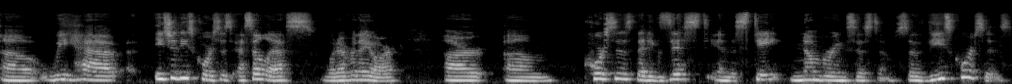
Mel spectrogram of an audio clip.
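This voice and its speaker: An American-accented woman speaks at medium pitch with ordinary pitch variation. Her tone is dark and mellow, and somewhat breathy. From US Northeast, Philadelphia. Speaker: professor. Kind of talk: presentation lecture. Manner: fast.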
